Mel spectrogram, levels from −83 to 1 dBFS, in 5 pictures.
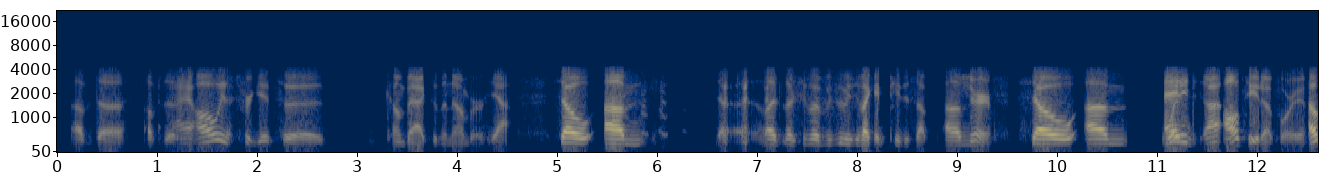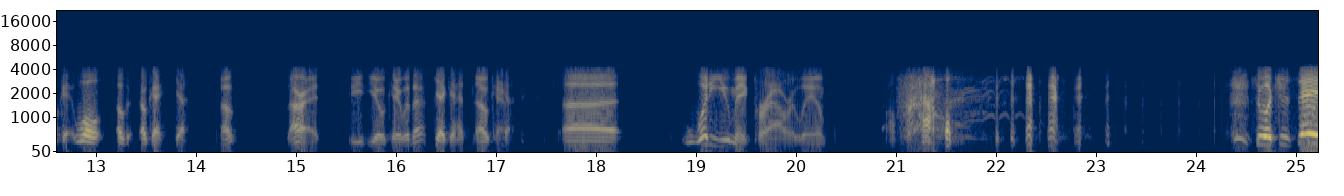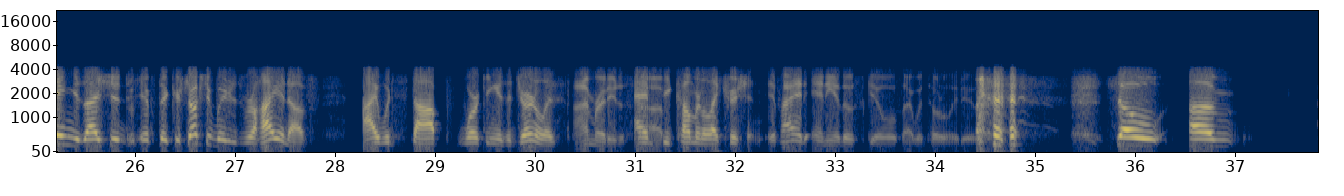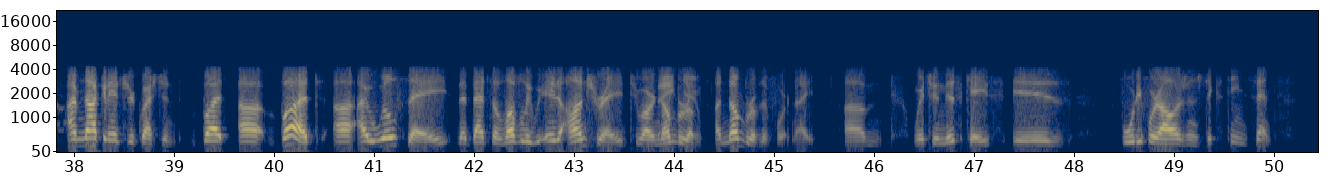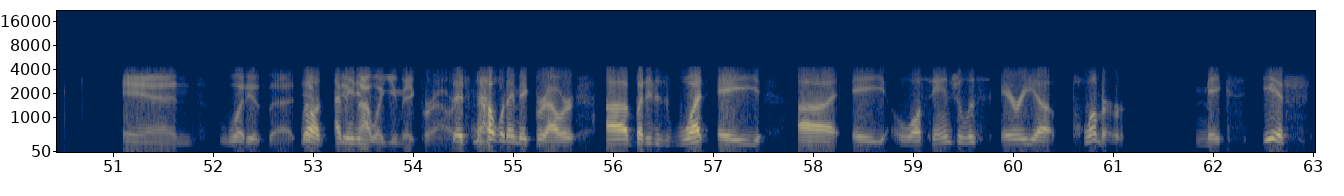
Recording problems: phone-call audio; poor line

